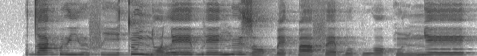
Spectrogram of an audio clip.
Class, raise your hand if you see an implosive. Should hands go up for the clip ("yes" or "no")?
yes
